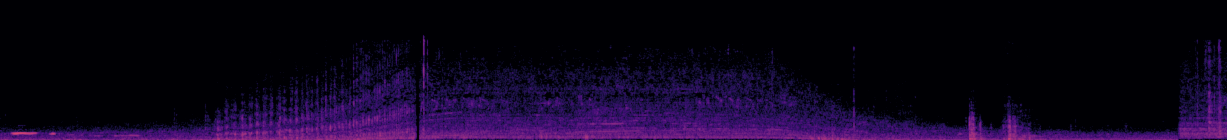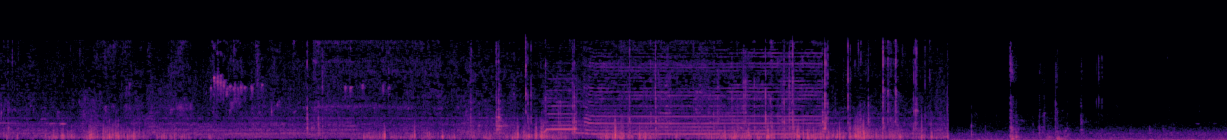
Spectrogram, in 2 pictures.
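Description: Water from a garden hose running into the tank of a backpack pump sprayer while a liquid grub-control pesticide is mixed, heard in several edited takes with abrupt cuts between them.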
